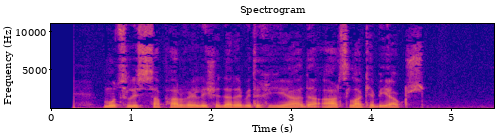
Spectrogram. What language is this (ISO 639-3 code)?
kat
